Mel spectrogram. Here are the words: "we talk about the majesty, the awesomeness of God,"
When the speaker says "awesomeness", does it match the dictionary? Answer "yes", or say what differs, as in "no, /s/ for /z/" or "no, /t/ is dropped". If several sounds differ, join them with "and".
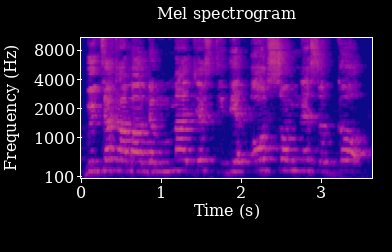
yes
